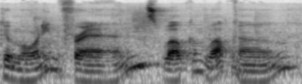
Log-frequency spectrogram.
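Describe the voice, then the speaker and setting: A Texas minister gives a folksy, conversational welcome to his congregation in a large indoor church sanctuary. His deep voice swoops wildly in pitch, and he takes his time. The recording is echoey, with background noise.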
